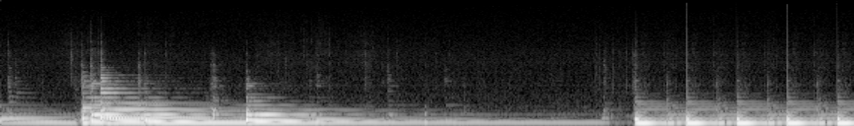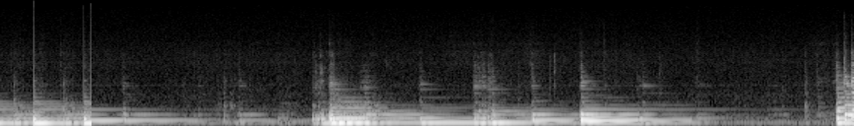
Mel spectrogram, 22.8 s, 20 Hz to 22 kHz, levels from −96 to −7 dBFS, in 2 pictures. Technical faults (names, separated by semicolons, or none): broken-record loop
